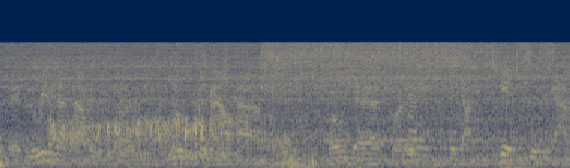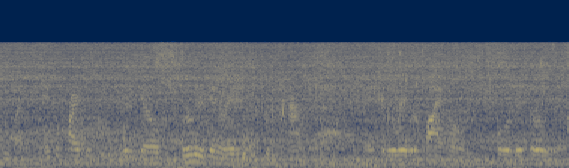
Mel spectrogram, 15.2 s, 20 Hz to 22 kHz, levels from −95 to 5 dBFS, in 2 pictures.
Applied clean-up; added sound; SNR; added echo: none; Sink (filling or washing) / Water tap, faucet; -5 dB; reverberation time 0.8 s.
